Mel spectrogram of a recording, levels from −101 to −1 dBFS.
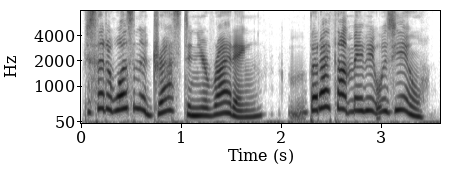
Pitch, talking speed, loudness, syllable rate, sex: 290 Hz, 250 wpm, -16 LUFS, 6.0 syllables/s, female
